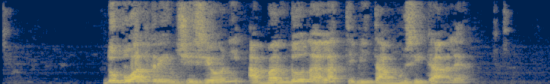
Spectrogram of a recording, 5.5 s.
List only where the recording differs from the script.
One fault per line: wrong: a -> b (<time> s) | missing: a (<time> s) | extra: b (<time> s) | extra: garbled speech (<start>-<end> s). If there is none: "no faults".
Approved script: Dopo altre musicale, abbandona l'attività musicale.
wrong: musicale -> incisioni (1.7 s)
